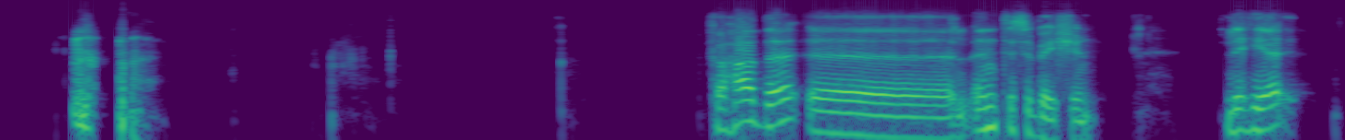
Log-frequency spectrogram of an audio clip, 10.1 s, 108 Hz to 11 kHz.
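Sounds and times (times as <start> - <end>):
person clearing throat: 0.6 - 1.2.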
